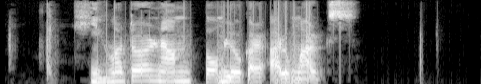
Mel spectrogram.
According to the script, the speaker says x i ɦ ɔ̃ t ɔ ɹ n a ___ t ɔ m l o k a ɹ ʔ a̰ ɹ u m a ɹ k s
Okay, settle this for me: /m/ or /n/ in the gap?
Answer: m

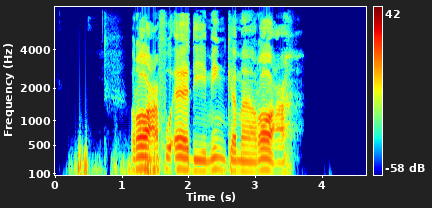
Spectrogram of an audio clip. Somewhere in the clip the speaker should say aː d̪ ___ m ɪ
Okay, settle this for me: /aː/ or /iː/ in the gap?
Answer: iː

